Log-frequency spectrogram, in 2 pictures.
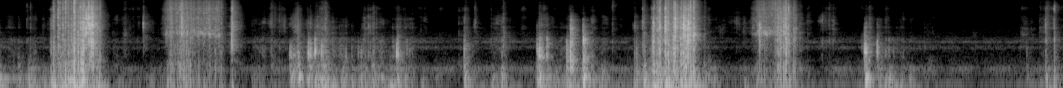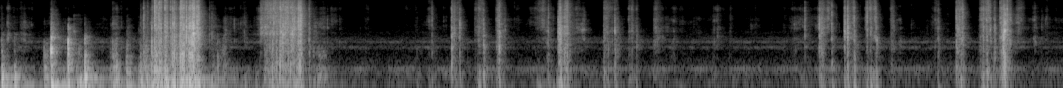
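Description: Tarot cards are shuffled up close in quick repeated bursts of riffling and slapping, separated by short quiet gaps.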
